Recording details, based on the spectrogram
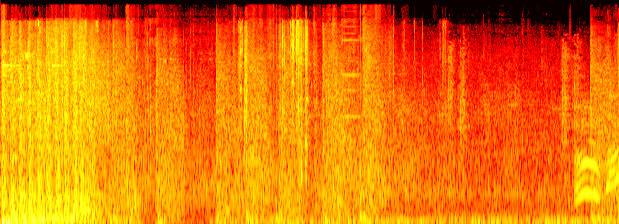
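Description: Gunfire crackles through a shootout in the video game L.A. Noire, dense overlapping shots and bursts at close range, with shouted voices mixed in throughout and a brief whooshing sweep near the end.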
